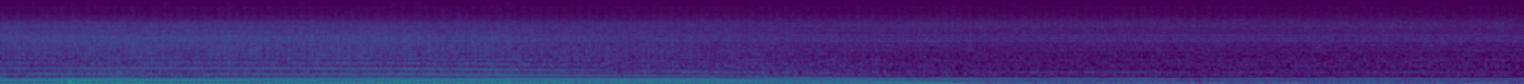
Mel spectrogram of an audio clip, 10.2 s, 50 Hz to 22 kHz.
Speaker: See how long it takes for this Noctua to stop spinning? It's like 16 seconds. 15, 16, something like that. Takes a long time, which just tells you the bearings are amazing.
